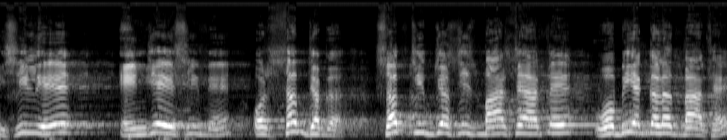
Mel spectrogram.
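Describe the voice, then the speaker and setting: With a Gujarati accent, a man speaks very slowly in a high voice with fairly even intonation, and audible room echo surrounds him. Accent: Gujarati-accented Hindi. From Gujarat, India. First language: Gujarati (speaking Hindi). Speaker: senior lawyer. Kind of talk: conference speech. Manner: halting.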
